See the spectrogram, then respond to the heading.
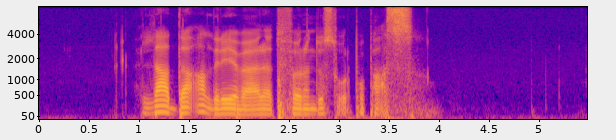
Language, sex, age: Swedish, male, 24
